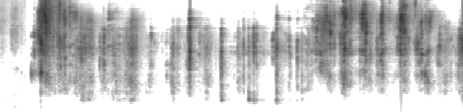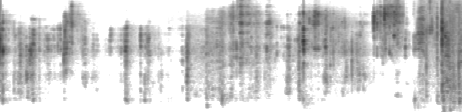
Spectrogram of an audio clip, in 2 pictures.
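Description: Crunchy chewing of a fried BHC cheese ball: a dense run of crisp crackles as the crust is bitten and chewed, with brief pauses.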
